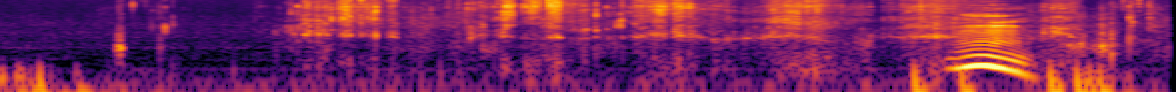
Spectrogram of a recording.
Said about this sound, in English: I'm opening up some graham crackers, some honey-flavored graham crackers.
